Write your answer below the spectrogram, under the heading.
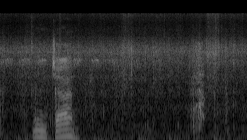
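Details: Garut sheep ewe during the birth of triplets: two short, low, quavering bleats in quick succession, the second longer and wavering, followed by quiet rustling and a faint voice in the background.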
